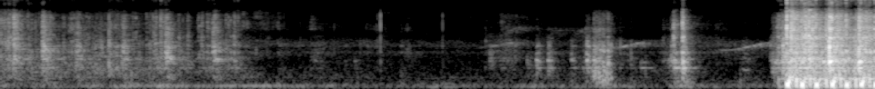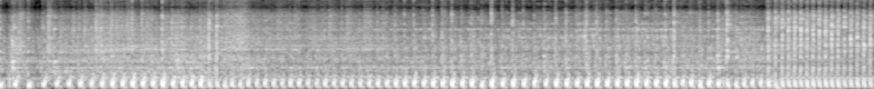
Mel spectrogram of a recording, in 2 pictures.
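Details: Go-kart engine with drilled-out oversized carburetor jet, centrifugal clutch and chain drive: handling noise, then catches and runs with a steady rapid putter, settling into an even, healthy idle.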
